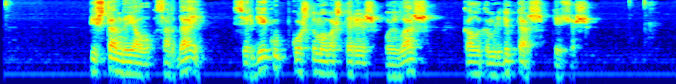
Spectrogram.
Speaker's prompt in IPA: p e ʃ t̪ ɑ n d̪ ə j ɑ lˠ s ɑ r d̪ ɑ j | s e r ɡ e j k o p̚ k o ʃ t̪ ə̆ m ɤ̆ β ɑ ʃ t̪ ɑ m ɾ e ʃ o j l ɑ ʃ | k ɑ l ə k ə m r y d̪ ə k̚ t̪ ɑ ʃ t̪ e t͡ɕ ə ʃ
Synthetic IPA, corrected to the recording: p i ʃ t̪ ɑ n d̪ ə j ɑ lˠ s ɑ r d̪ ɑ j | s e r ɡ e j k u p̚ k o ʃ t̪ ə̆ m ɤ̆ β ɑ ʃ t̪ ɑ ɾ e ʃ o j l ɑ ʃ | k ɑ l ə k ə m l y d̪ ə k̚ t̪ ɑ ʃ t̪ e t͡ɕ ə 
